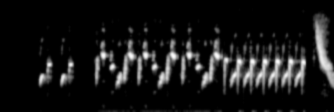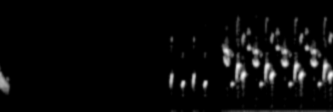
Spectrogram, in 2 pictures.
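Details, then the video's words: Goldfinch field song for teaching young decoy and contest birds: chattering high phrases building into rapid twitters, a loud falling slurred note, a pause, then twittering resumes. "Canto del jilguero CD campero para educar reclamos noveles"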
